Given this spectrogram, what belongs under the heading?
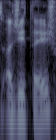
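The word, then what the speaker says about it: Ajitesh: my Starbucks name my my real name is a jitesh which is difficult to pronounce if you're not from India so when I first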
